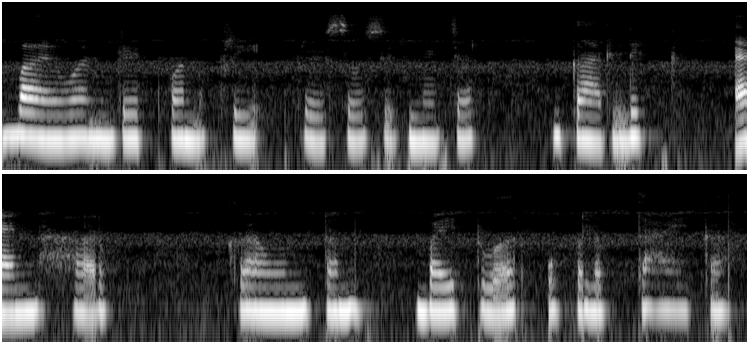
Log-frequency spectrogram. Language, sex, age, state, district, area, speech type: Marathi, female, 45-60, Maharashtra, Akola, urban, read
